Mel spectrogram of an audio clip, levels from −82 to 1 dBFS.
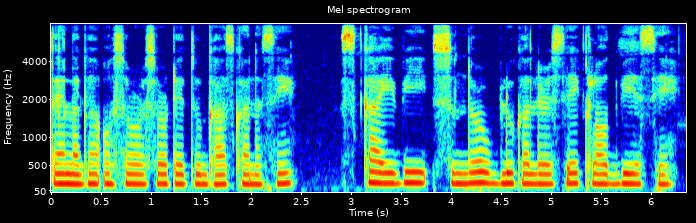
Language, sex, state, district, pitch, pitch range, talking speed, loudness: Nagamese, female, Nagaland, Kohima, 175 Hz, 170-180 Hz, 170 wpm, -14 LUFS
